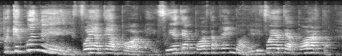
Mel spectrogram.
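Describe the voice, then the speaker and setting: An actress playing an overworked, exasperated housewife on a theater stage, swinging from hushed pleading to shrill outbursts. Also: female voice, very animated, fast talker, roomy sound. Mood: recounting. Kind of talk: live stage theater acting.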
